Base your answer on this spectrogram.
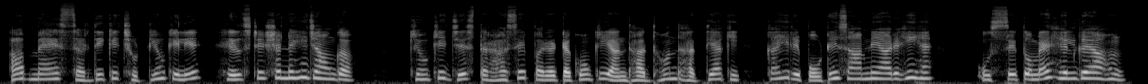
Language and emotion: Hindi, fearful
